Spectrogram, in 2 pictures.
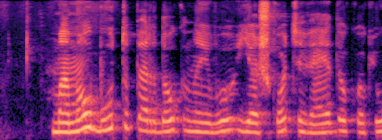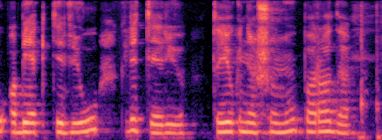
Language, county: Lithuanian, Panevėžys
